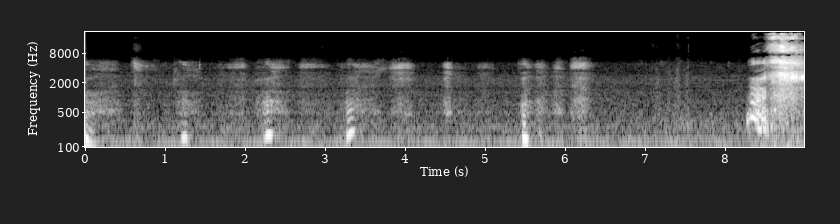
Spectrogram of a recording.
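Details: Strong morning allergy sneezes held back outdoors in breezy, pollen-filled air by pressing fingers to the nose: several short catching breaths build up, then a burst of sneezing at the end.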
